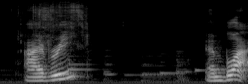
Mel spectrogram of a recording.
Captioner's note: card ripping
